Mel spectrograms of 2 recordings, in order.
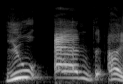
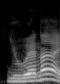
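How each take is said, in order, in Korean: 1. 'and'는 강하게 발음해요. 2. 'and'는 약하게 발음해요. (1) "이런 게 아니라" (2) "이렇게 and는 되게 떨어뜨려요"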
